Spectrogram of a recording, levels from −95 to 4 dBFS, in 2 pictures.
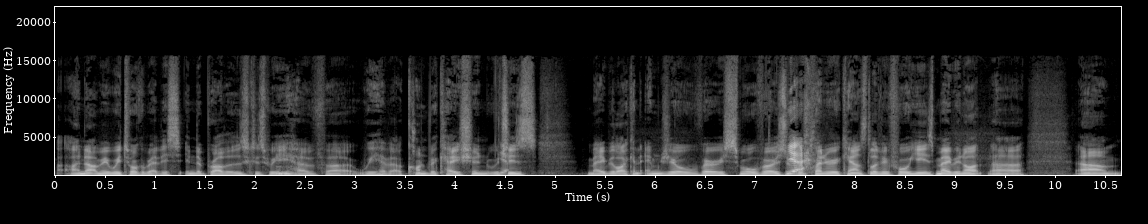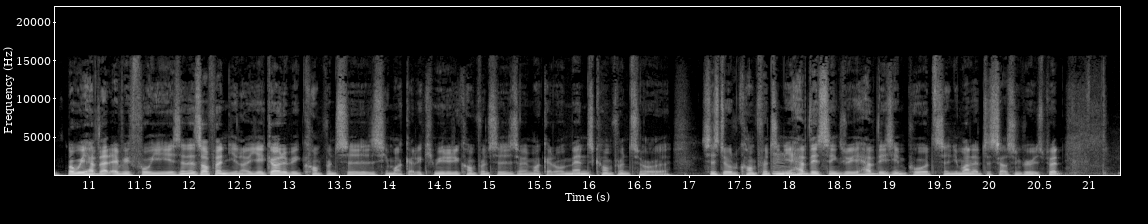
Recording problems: none

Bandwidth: 15.5 kHz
